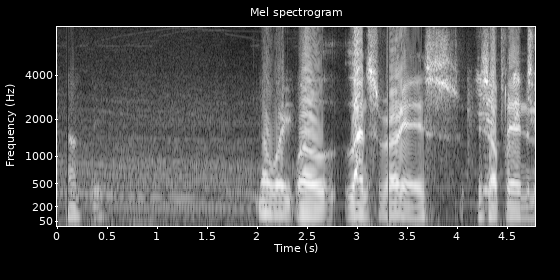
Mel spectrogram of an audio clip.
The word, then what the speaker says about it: Lanzarote: Is it Lanzarote or Lanzarote? It's the country of Lanzarote, so it's Lanzarote, I think. But in reality, it's Lanzarote. Yeah, we tend to say Lanzarote. that. Okay. Yeah, pronounce the E. But I don't know if that's correct. That's just how we say it in the UK.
